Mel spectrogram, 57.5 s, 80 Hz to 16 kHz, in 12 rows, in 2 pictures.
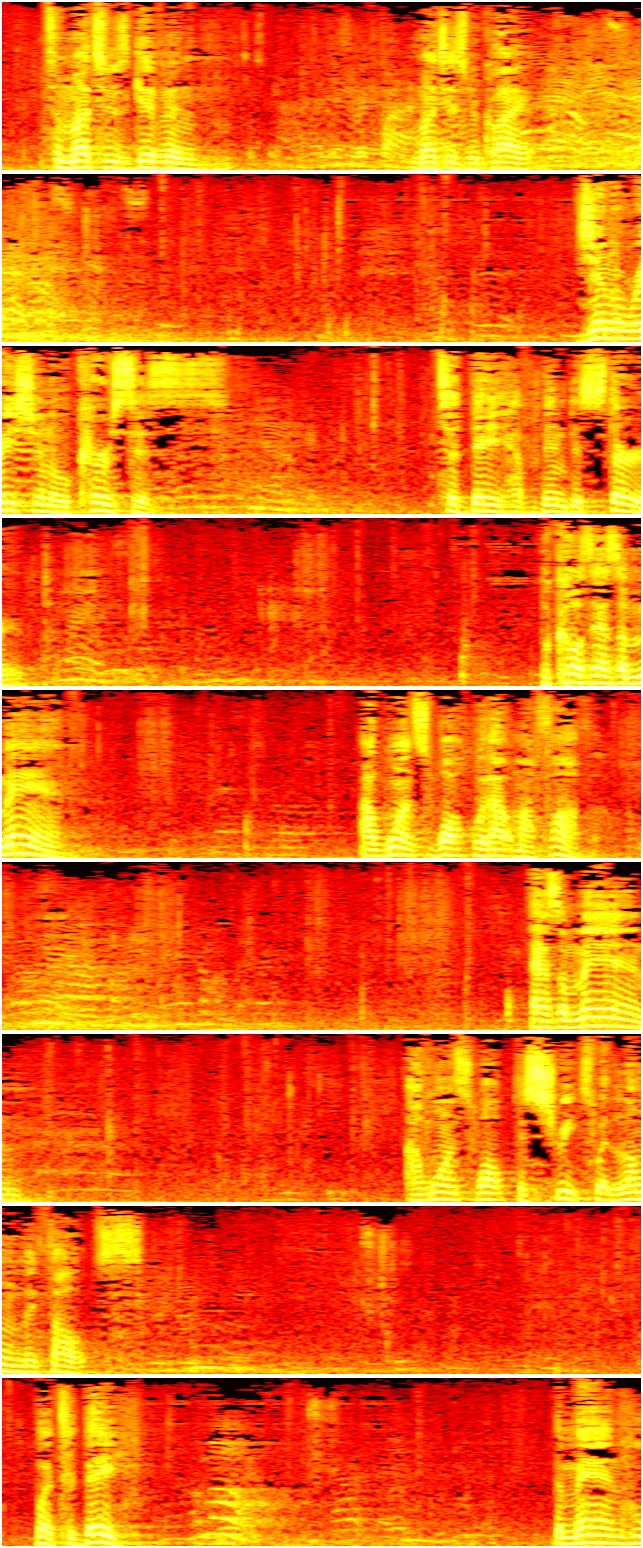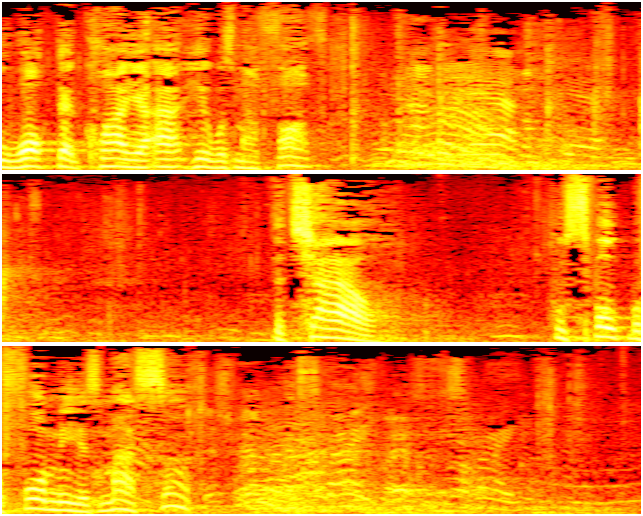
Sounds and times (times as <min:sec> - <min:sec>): Narration, monologue: 0:00.0 - 0:35.2, 0:35.9 - 0:57.1
Male speech, man speaking: 0:00.3 - 0:05.5, 0:08.4 - 0:11.4, 0:12.8 - 0:15.1, 0:18.4 - 0:19.9, 0:21.8 - 0:25.7, 0:27.9 - 0:29.0, 0:31.8 - 0:34.8, 0:38.6 - 0:40.4, 0:42.4 - 0:47.0, 0:49.9 - 0:51.0, 0:52.0 - 0:56.3.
